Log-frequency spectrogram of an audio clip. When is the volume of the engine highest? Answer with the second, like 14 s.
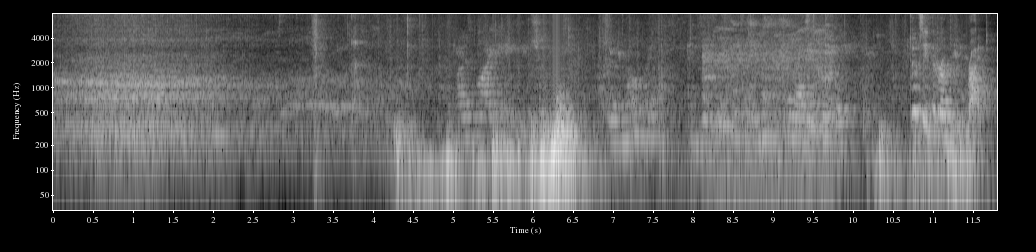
1 s.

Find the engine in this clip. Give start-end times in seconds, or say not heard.
0.0-4.5.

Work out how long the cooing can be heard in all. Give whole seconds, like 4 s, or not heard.
3 s.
